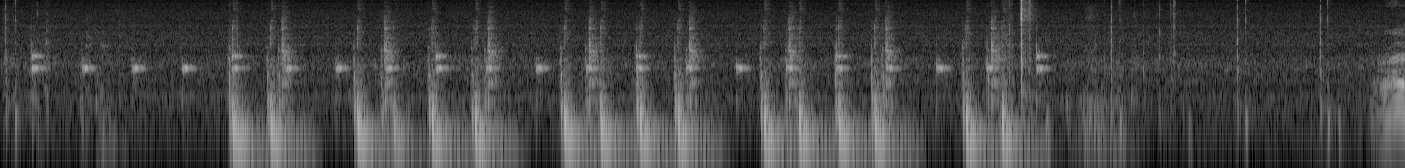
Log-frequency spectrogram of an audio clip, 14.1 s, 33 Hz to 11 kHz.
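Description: Logic Pro X metronome clicking two beats a second at 120 bpm, with a higher accented click at the start of each bar, through a one-bar count-in. A software drum kit played in live joins about two seconds in with an uneven pattern of drum hits over the click, and both stop about ten seconds in.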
